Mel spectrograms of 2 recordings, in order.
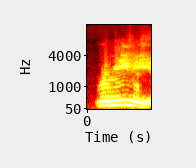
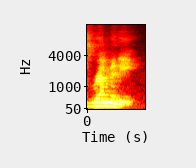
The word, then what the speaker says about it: Remini: He keeps saying Leah Remini, and I'm like, it's Remini. It's Remini, not Remini.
